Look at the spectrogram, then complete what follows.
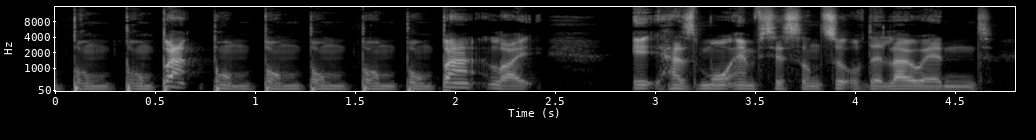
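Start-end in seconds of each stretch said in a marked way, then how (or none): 0.0-2.2 heavy boom boom bat, slightly louder; beatboxed dubstep beat. Shown as a demonstration. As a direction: mouth a slow, bass-heavy kick pattern. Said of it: "So it'll be like".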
